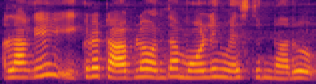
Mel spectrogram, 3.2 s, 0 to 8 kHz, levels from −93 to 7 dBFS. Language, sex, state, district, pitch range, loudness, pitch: Telugu, female, Andhra Pradesh, Annamaya, 245-280 Hz, -17 LUFS, 260 Hz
